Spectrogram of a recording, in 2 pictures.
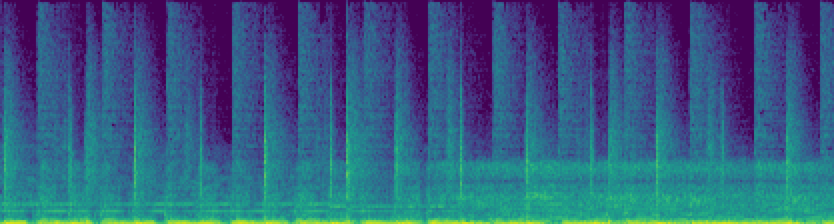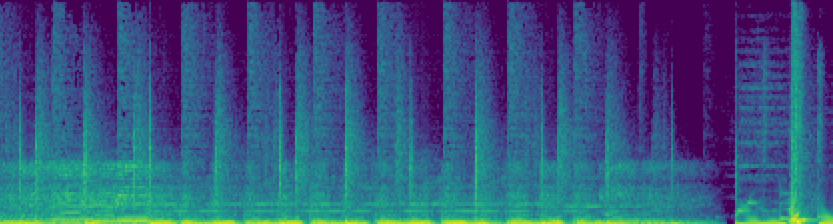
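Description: Background rock music with guitar and a steady, heavy beat, cutting off just before the end.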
